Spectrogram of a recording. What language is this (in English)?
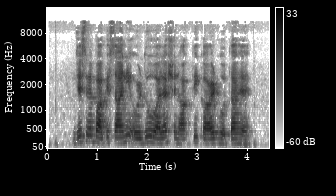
Urdu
